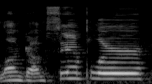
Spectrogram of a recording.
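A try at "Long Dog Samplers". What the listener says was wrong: I know, but you forgot the S. It's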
